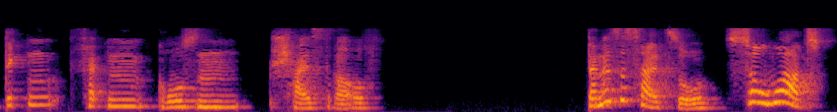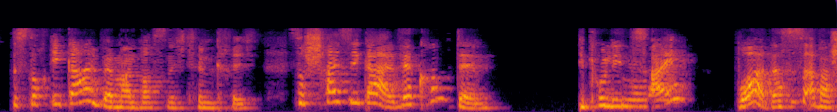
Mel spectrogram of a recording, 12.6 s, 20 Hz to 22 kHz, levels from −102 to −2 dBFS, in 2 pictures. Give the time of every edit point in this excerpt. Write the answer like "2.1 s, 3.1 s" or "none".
2.0 s, 6.7 s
